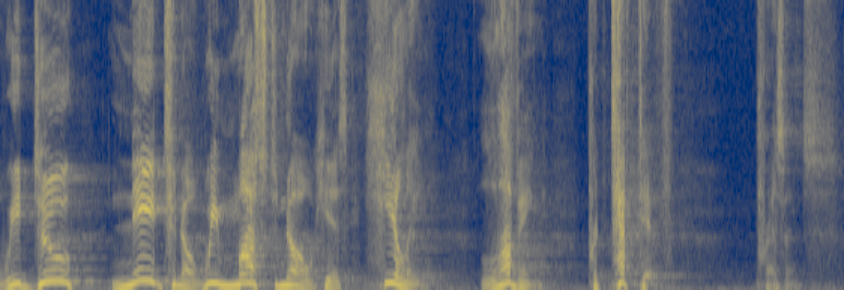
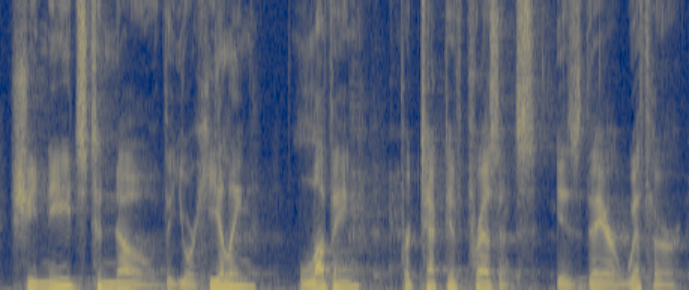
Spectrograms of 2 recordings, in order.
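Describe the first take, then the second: First: Much higher and louder, slow, over music; impassioned preaching. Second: Slow, each word weighed: healing, loving, protective; slow and deliberate. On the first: Real, not acted. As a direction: cry out "healing, loving, protective presence" with rising fervour. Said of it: "preacher sings out the counselor's words". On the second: Retold or imitated. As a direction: lay out "healing, loving, protective" slowly and evenly. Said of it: "The counselor said".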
